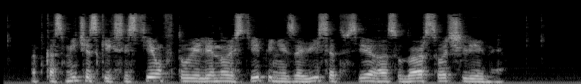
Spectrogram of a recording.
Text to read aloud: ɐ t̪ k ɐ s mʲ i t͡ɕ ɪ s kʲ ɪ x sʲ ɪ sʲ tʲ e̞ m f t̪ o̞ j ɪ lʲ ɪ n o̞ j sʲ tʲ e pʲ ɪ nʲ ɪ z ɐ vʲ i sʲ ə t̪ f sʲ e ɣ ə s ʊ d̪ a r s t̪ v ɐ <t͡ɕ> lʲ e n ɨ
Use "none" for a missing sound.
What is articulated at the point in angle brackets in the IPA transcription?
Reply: t͡ɕ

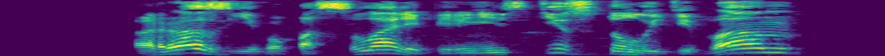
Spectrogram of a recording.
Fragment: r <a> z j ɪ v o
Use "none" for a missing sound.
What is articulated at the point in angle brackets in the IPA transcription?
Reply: a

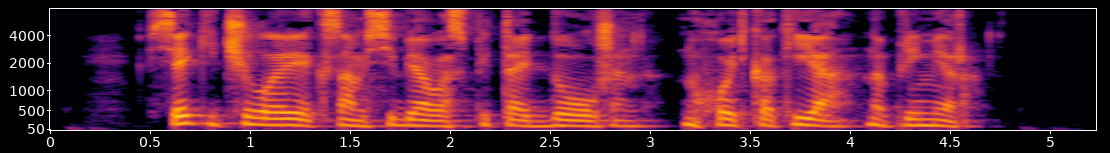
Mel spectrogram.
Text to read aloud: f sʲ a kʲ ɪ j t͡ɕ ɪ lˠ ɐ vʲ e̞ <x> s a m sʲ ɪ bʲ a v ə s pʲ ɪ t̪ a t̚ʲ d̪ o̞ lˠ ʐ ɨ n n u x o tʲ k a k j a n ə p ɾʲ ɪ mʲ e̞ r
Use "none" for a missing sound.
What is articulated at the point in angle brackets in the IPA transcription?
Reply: k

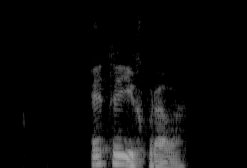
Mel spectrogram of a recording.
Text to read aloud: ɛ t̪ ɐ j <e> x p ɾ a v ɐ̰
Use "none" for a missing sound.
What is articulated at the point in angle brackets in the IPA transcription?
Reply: i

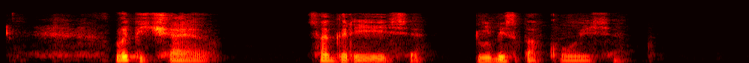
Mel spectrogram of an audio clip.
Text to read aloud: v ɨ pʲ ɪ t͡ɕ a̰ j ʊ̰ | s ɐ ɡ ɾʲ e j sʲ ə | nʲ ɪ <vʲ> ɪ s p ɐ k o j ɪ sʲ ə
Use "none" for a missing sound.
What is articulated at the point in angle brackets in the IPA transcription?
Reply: bʲ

